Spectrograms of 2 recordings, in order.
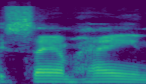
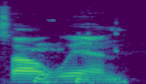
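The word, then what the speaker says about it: Samhain: some creepy saw win I always say sam Hayne that's not how you say it it's saw win Sam Hayne I'm from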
